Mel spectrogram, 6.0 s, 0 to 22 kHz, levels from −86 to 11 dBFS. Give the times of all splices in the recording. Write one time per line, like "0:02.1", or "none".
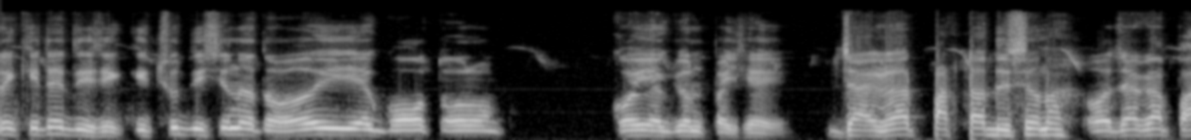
0:04.0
